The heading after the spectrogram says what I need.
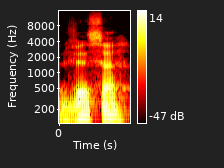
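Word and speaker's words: Wissa: and um you know very pronounces it visa all that time prob pronoun it visa yeah exactly and uh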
